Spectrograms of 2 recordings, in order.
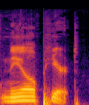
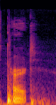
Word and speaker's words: Neil Peart: Pronunciation. It's Neil Peart. I did not know that. I always thought it was Pert.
